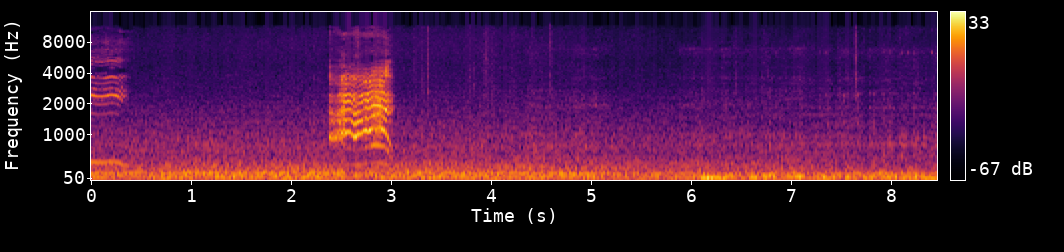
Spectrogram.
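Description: A car drives along with a steady low rumble of engine and road noise.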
